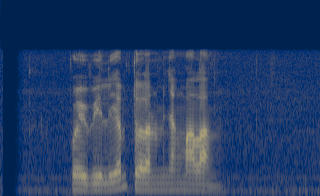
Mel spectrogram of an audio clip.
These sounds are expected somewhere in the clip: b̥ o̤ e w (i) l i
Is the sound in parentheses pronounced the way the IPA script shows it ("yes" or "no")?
yes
